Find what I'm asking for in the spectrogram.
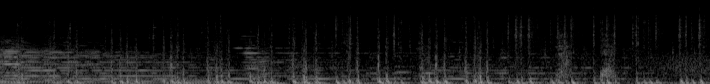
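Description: Steady clip-clop of horse hooves trotting at a quick, regular rhythm in the video game Assassin's Creed Origins, close and prominent, with layered background game sounds and a brief whinny-like tone.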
